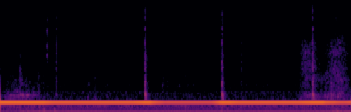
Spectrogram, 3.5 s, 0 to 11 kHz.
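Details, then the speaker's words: Harman Kardon HK350i receiver, owner reported a scratchy channel; on the bench power test with a test tone through speakers A, the right channel now sounds clean, steady and pure with no buzz or crackle. The earlier distortion was possibly from the connections. "now it sounds clean on the right channel i don't understand this i was definitely hearing its distortion earlier it could have been my connections too"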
